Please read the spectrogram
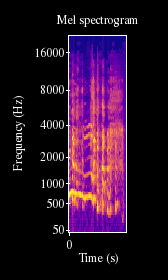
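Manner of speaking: squealing high laughter; high-pitched laugh. Real, not acted.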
